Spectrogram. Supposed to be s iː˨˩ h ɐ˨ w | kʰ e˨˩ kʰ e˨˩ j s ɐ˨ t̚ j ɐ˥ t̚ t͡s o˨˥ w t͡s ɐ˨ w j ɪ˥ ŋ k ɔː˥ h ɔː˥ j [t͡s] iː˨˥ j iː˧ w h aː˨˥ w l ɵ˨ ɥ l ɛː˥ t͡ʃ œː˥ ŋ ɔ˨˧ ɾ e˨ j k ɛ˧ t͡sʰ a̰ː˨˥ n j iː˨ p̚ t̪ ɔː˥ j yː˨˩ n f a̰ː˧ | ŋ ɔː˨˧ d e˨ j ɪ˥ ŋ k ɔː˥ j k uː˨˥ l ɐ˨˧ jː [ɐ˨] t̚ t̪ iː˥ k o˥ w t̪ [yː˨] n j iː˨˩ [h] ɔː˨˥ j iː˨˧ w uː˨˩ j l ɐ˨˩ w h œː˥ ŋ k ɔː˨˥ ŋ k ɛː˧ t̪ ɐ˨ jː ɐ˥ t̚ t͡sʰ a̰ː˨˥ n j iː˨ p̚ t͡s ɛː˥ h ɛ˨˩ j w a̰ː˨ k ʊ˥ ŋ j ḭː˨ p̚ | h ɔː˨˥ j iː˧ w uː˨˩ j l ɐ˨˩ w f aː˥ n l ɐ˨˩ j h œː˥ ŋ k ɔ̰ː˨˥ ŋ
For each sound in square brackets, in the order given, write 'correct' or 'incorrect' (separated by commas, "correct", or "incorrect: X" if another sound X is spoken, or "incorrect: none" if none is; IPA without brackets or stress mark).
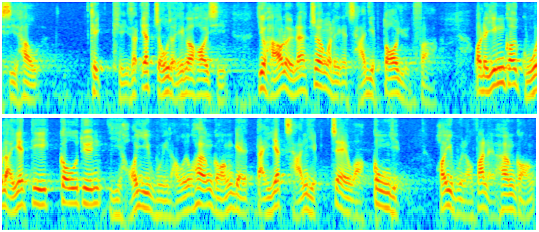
incorrect: t͡sʰ, incorrect: ɐ˥, incorrect: yː˥, correct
